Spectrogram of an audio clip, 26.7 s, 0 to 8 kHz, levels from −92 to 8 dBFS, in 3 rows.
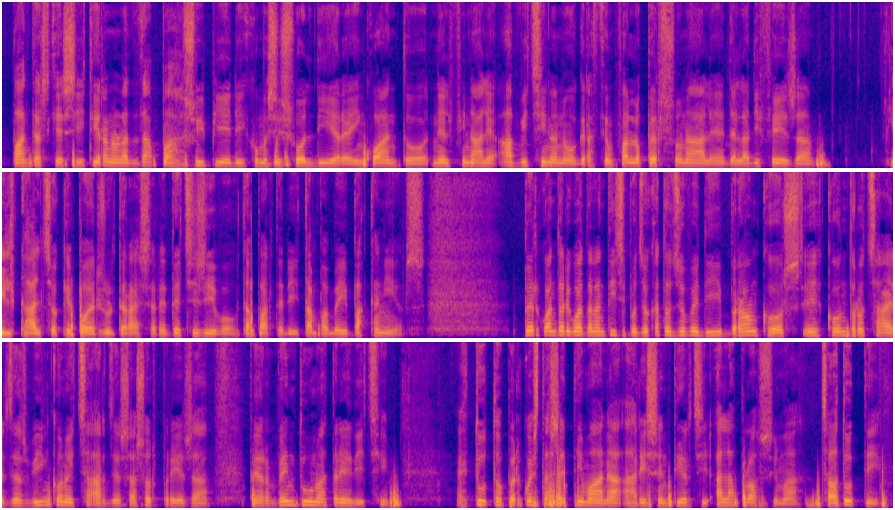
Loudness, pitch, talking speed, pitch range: -21 LUFS, 145 Hz, 155 wpm, 135-160 Hz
